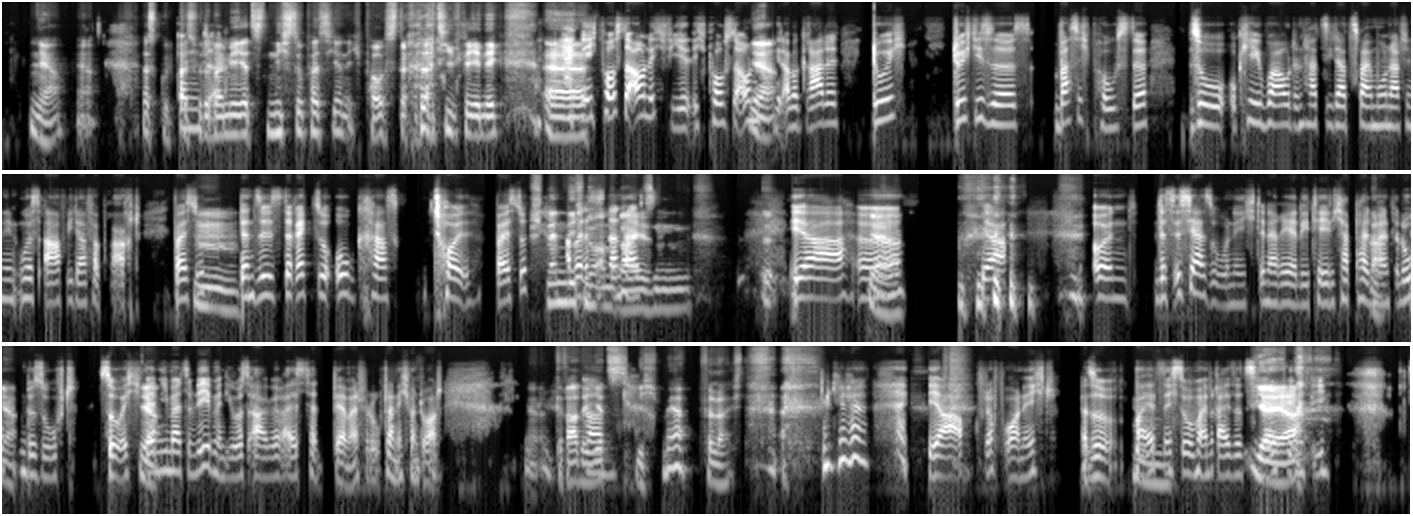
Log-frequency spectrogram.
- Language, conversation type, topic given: German, unstructured, Wie beeinflussen soziale Medien deine Stimmung?
- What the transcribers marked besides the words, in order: laughing while speaking: "poste relativ wenig"; other noise; other background noise; chuckle; unintelligible speech; chuckle; chuckle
